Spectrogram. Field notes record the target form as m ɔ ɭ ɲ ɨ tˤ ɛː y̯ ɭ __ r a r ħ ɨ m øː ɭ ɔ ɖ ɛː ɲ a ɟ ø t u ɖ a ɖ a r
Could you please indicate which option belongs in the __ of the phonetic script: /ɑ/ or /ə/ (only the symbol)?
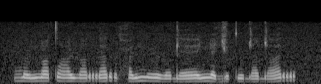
ɑ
